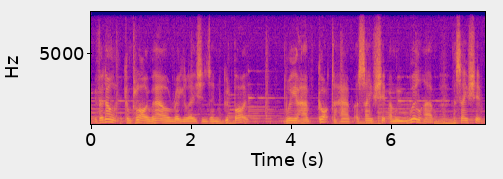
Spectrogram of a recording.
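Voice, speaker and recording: Brief: firm older man, mid pitch, laying down the law. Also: normal speed. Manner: stern, firm, emphatic. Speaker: safety officer. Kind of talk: documentary interview. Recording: music bed underneath.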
